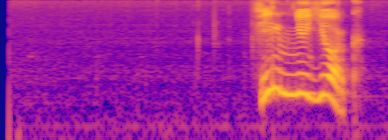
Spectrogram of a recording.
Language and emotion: Russian, positive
